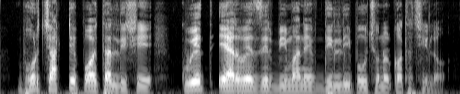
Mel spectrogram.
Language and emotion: Bengali, neutral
